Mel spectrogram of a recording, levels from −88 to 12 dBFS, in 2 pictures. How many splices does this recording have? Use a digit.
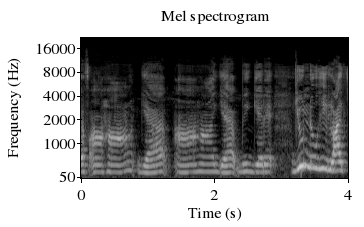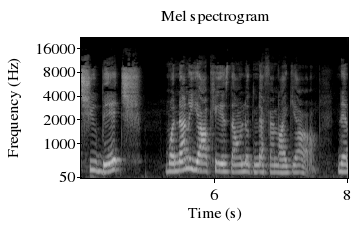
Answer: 2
